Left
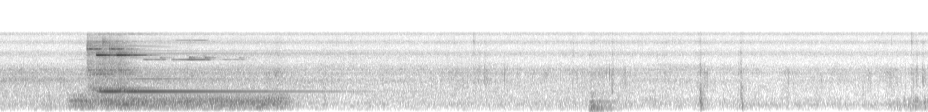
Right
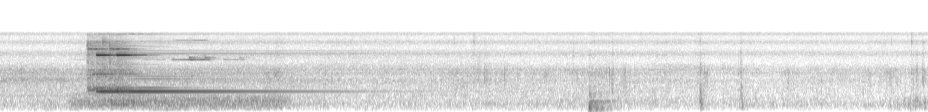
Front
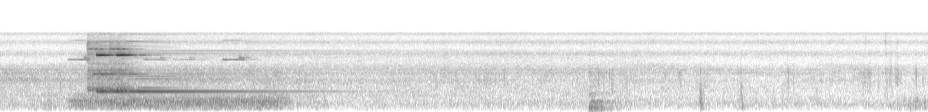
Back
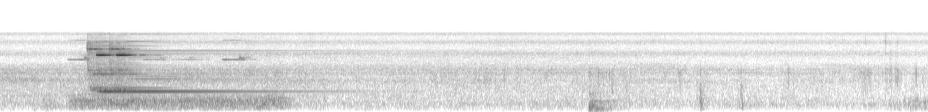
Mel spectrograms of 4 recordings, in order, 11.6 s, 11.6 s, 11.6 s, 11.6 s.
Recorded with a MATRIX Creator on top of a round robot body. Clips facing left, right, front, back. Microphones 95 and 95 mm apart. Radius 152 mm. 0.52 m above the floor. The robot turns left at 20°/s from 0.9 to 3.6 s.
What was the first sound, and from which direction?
A doorbell, 50° right.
